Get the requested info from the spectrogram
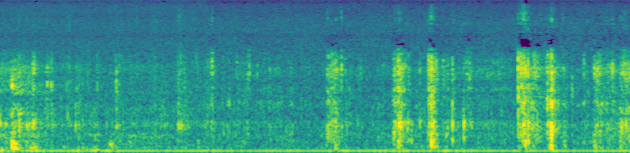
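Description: Mostly quiet, with a few faint snips and crinkles from scissors cutting open a small plastic package, starting about three seconds in.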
